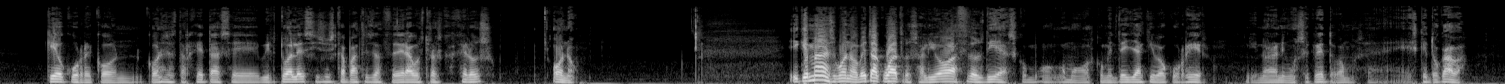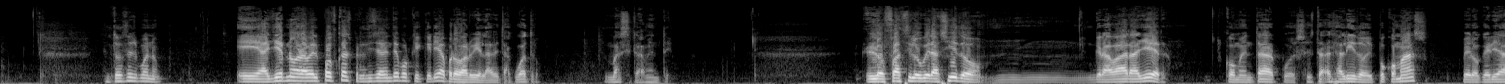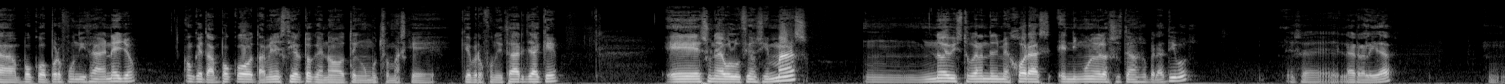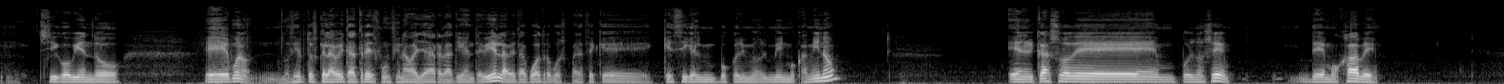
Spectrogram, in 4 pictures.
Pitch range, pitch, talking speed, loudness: 105-125 Hz, 110 Hz, 155 wpm, -16 LUFS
